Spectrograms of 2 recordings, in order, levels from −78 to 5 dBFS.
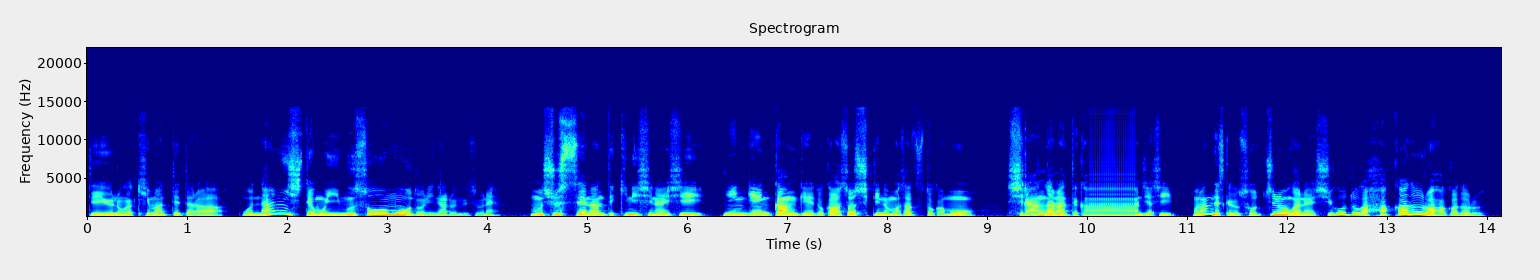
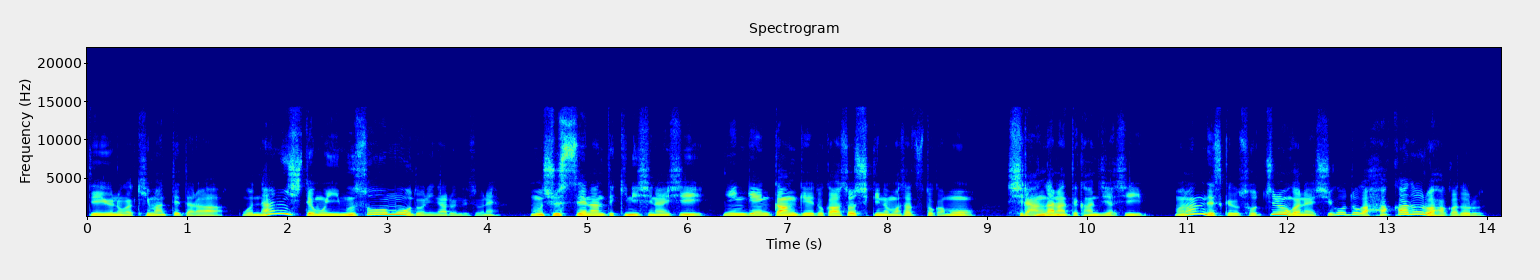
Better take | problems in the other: second | audio freezing; at 10 s

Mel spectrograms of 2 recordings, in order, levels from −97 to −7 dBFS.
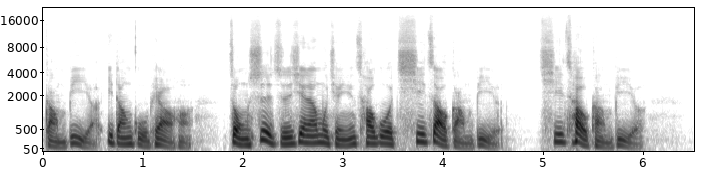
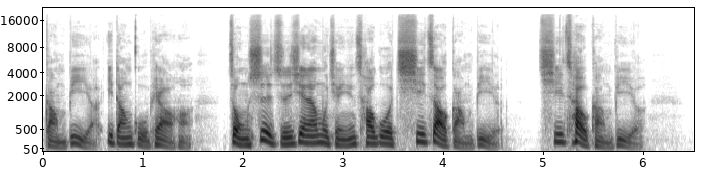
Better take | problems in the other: second | muffled; very; fading above 1.5 kHz

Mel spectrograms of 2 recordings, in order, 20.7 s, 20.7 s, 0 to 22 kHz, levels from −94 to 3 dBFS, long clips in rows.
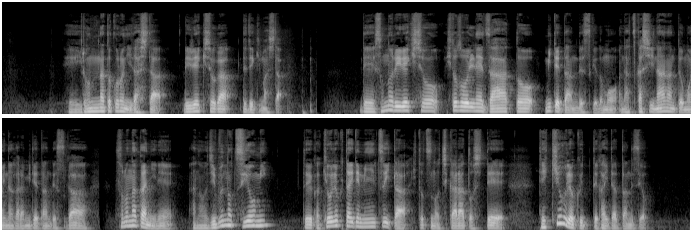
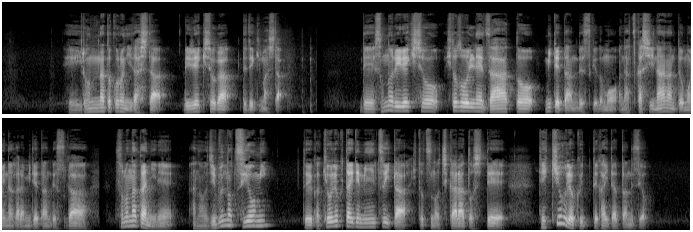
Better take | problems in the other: first | thin; somewhat; fading below 500 Hz

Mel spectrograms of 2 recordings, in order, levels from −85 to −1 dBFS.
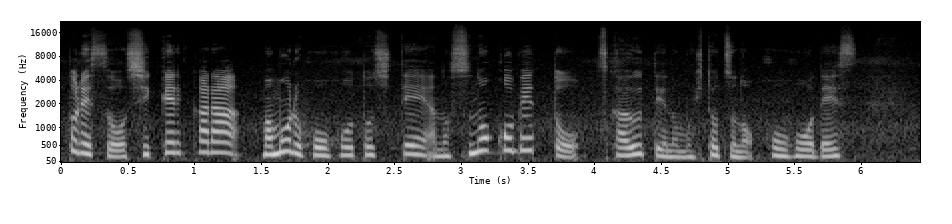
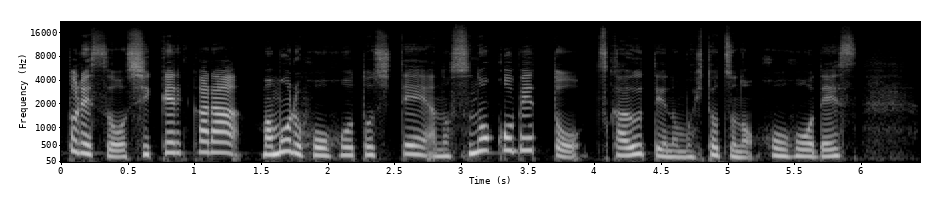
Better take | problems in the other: second | hiss; faint; throughout; 30 dB below the speech

